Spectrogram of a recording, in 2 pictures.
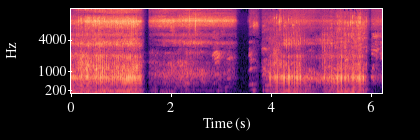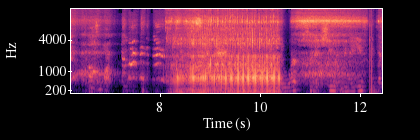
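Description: Loud, rough, rattling snores in long bursts separated by brief pauses, with some growly low noise; ordinary heavy snoring.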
